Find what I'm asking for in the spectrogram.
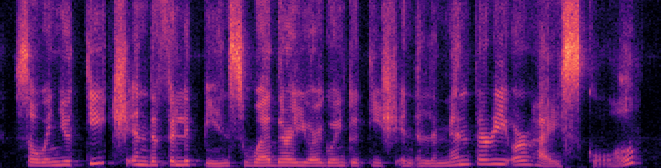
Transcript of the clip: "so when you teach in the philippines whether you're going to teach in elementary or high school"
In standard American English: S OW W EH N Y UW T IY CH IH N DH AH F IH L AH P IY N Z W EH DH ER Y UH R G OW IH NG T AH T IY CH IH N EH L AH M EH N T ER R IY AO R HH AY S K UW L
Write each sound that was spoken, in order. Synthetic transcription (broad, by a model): S OW W EH N Y UW T IY CH IH N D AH F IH L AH P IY N S W EH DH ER Y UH R G OW IH NG T AH T IY CH IH N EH L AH M EH N T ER R IY AO R HH AY S K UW L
